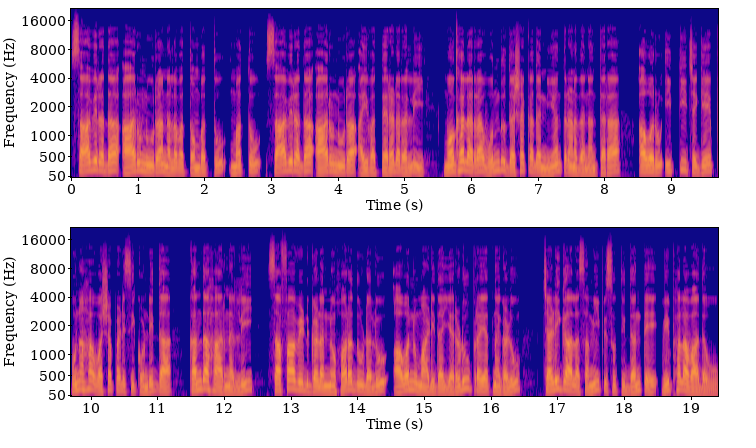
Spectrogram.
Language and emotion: Kannada, neutral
